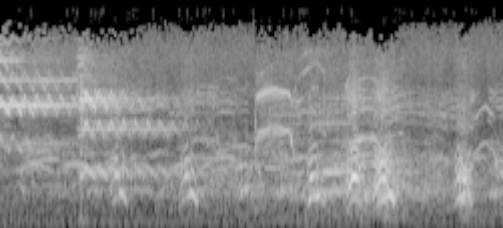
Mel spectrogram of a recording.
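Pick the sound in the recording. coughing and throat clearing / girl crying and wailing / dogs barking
dogs barking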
